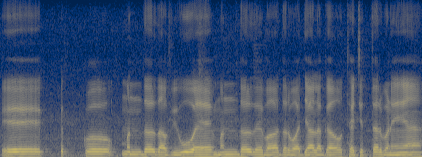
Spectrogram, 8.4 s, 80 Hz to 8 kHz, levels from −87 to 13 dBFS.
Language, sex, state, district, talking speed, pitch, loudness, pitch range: Punjabi, male, Punjab, Kapurthala, 105 wpm, 115 Hz, -16 LUFS, 110-120 Hz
